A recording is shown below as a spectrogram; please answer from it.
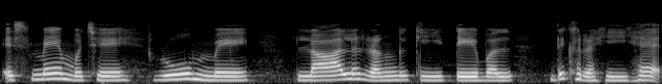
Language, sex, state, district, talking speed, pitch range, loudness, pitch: Hindi, female, Madhya Pradesh, Katni, 100 wpm, 185-220 Hz, -13 LUFS, 195 Hz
